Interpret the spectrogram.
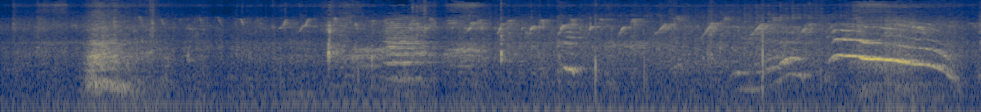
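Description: Small birds chirping in the background, with a short noisy burst about a second in. Near the end come the loudest sounds: pitched bird calls that slide downward over about a second.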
